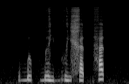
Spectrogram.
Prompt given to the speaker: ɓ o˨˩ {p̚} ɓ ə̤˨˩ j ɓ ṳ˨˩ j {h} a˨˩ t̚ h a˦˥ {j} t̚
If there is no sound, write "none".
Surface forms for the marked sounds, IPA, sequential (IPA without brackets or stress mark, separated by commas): p̚, x, none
